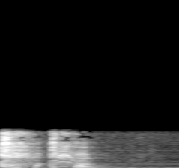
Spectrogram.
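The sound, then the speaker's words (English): Throat clearing and a rough cough from someone whose allergies are acting up, one short raspy burst lasting about a second before falling quiet. “My allergies are really kicking in today. So if I start coughing, please bear with me.”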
